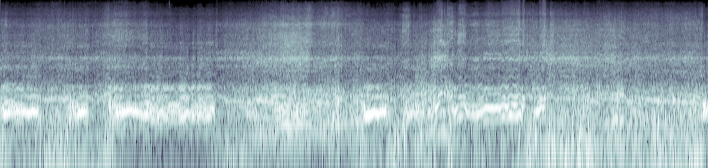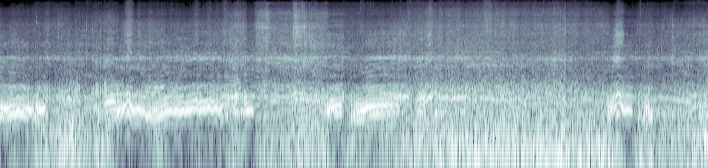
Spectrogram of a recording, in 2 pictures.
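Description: Dirt bike engine running hard, its pitch rising and falling over and over as the rider opens and closes the throttle and shifts, with wind rushing over the helmet camera and a few sharp knocks from the bike over bumps.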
